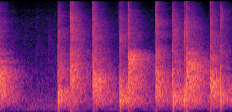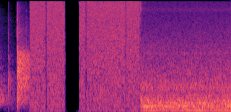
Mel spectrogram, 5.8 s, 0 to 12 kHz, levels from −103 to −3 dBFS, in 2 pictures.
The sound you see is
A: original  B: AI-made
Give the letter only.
A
